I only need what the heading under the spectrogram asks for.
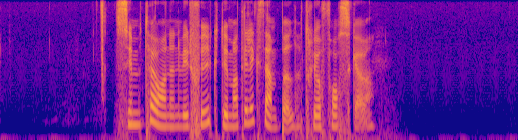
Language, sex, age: Swedish, female, 21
